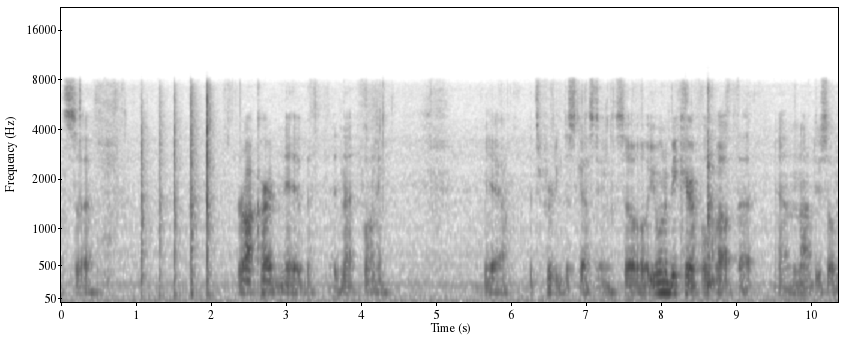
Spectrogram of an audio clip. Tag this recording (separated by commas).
Speech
